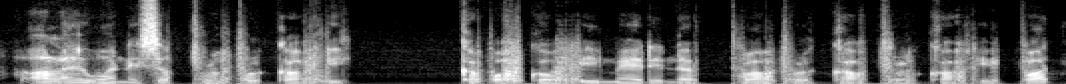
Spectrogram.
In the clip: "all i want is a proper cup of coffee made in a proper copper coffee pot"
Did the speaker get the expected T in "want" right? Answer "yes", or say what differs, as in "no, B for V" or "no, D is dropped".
no, T is dropped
